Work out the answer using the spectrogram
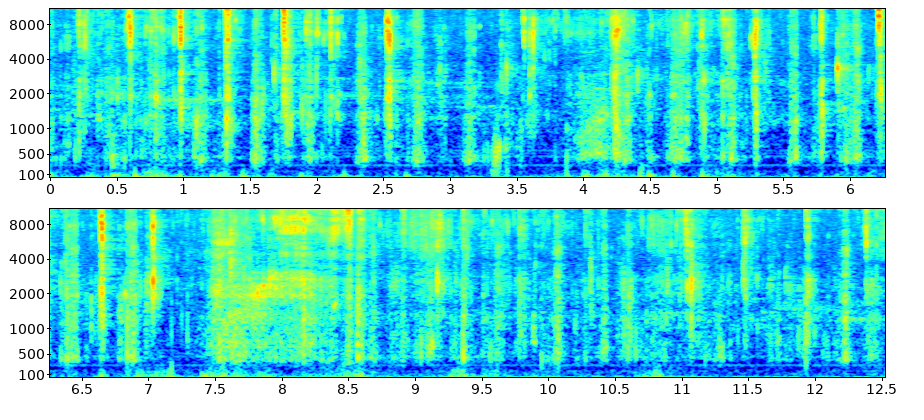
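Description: Close-up eating sounds of biting and chewing soft braised meat on the bone: wet smacking and clicking many times a second, with a louder, noisier stretch about eight seconds in.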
